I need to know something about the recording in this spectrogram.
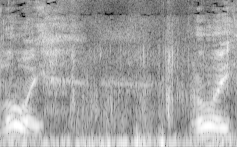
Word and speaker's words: Loy: Yeah, see, I pronounced that like wrong like 20 times. Loy Canyon Trail with an L.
